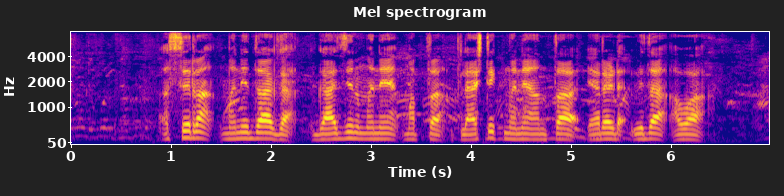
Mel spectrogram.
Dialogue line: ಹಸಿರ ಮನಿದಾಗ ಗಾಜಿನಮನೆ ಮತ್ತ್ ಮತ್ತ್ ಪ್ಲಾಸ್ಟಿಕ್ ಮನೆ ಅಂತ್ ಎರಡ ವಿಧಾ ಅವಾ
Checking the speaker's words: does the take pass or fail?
fail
